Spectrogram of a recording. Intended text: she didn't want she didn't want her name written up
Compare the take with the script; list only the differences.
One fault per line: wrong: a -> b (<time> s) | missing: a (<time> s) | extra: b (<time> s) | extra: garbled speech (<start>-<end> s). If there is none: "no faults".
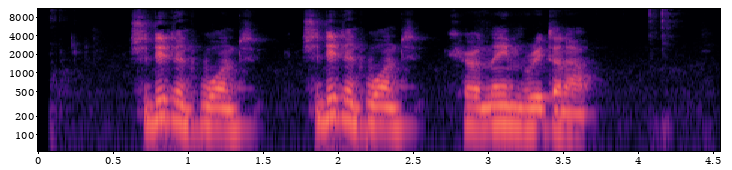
no faults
